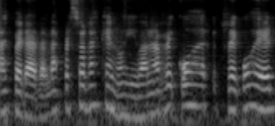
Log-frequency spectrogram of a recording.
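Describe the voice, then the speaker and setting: Here is a woman at medium pitch with ordinary pitch variation. She has a plain, everyday voice. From Colombian Caribbean coast, Barranquilla. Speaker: journalist. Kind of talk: interview. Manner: conversational.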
